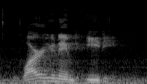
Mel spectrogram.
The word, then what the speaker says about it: EDI: Why are you named Edie? ED is the phonetic pronunciation of EDI.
